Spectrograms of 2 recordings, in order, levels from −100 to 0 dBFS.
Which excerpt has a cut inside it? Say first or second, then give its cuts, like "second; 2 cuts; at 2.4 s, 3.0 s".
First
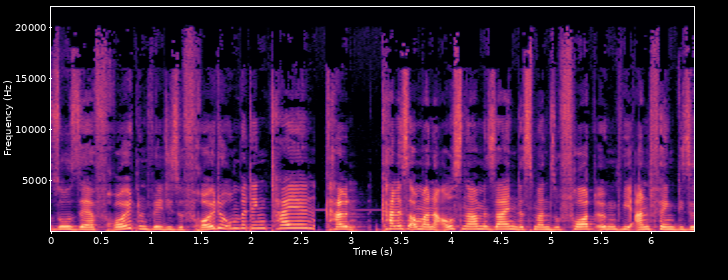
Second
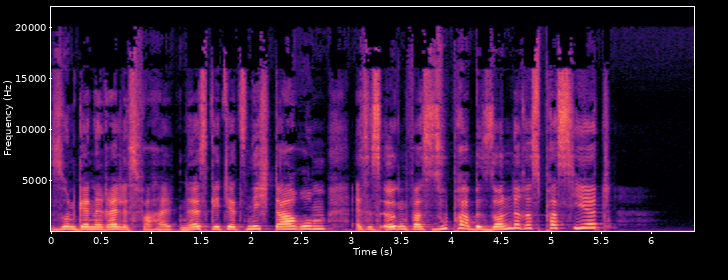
first; 1 cut; at 2.6 s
